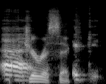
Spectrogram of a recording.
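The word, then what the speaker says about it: Jurasik: You say jurisk. Okay. Jurissk.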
